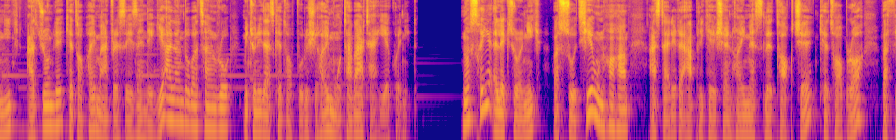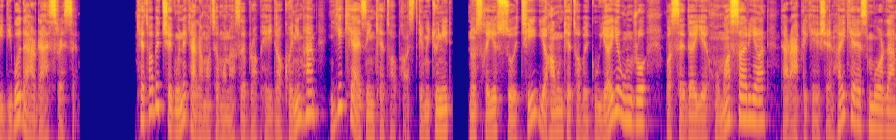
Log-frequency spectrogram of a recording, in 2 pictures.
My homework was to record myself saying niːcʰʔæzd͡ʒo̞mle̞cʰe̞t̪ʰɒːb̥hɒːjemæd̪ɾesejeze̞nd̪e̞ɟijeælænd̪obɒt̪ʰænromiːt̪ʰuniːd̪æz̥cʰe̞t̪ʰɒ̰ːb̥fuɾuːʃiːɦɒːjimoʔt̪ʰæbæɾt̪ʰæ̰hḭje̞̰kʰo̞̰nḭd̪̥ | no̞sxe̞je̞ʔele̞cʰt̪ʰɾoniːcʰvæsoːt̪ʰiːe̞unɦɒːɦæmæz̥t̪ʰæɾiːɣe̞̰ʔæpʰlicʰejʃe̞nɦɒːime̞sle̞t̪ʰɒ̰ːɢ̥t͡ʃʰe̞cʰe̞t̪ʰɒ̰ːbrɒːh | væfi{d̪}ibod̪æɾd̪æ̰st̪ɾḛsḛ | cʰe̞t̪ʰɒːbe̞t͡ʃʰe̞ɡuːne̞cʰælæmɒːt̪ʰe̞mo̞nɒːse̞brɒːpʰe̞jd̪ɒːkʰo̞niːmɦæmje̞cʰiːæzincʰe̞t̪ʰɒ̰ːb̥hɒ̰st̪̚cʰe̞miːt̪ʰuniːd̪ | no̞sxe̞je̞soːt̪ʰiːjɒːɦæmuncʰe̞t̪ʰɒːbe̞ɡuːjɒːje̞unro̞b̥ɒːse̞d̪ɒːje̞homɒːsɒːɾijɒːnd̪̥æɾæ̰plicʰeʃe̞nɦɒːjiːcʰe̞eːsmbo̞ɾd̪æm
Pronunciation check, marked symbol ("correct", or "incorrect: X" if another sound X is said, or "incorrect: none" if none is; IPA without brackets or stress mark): correct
